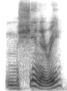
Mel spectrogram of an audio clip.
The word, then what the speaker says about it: machinery: prominent of the three the same thing with machine machine is stressed in the second one now when you add the suffix machinery well still the second syllable is the one which is stressed remember that the primary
